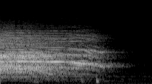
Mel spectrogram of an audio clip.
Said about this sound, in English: Saints, can somebody yell a hallelujah if you... Hallelujah!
